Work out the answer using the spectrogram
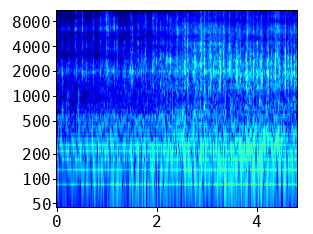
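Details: Etesia Bahia ride-on mower cutting grass and leaves: even engine drone with the cutting deck's rushing hiss on top, steady under load. Normal, healthy running.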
